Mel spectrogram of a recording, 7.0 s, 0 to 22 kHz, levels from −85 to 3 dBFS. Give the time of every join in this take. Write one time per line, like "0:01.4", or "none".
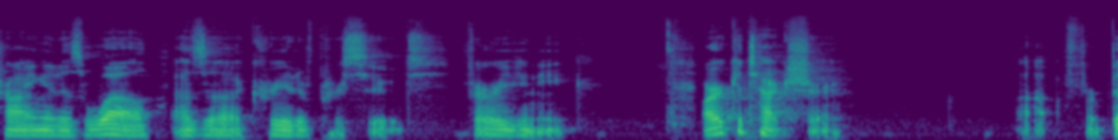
0:01.0
0:02.8
0:04.3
